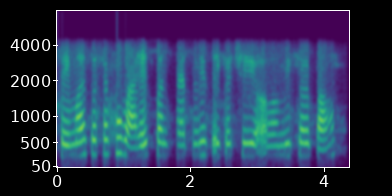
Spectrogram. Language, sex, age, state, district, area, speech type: Marathi, female, 18-30, Maharashtra, Sindhudurg, rural, conversation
